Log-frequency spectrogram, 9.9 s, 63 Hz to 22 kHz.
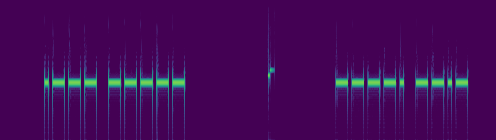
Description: Morse code, heard as a keyed tone, about 15 wpm, 700 Hz. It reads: J 0 9 Q
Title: Single-Letter Single-Number 15wpm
